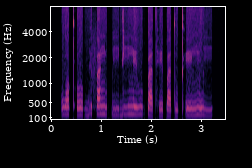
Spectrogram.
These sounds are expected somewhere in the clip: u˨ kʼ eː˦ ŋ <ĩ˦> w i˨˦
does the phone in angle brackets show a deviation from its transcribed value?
no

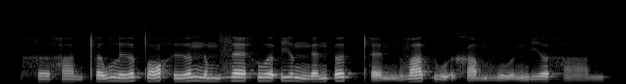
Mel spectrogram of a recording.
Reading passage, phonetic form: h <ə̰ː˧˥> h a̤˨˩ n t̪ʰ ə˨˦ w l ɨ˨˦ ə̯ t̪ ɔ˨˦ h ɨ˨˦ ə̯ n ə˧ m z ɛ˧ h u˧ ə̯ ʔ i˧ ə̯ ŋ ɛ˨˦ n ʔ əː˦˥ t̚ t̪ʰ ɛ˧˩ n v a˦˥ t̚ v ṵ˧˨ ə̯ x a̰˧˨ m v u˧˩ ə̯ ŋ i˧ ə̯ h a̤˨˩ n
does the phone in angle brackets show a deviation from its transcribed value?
yes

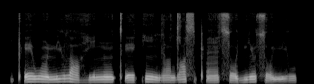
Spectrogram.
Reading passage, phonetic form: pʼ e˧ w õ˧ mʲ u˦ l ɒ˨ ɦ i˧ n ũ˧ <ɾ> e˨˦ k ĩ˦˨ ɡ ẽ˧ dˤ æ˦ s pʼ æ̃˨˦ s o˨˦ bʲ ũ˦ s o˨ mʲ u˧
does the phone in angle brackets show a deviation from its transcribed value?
yes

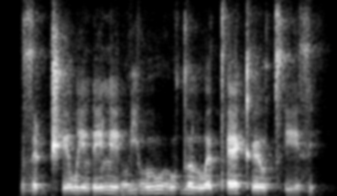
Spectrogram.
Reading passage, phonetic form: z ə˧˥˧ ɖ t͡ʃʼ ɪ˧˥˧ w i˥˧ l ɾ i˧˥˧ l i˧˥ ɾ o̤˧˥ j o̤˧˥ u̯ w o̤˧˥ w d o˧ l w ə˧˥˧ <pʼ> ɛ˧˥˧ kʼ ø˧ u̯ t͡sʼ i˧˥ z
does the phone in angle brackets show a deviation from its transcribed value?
yes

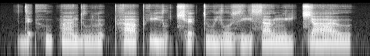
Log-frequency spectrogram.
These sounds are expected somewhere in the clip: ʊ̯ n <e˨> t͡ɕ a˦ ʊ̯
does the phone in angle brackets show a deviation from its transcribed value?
yes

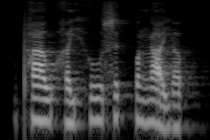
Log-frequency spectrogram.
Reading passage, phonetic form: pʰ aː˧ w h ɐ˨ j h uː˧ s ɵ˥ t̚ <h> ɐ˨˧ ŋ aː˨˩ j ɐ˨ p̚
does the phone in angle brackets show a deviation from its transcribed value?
yes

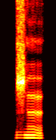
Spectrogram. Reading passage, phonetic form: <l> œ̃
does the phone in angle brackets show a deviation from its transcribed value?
yes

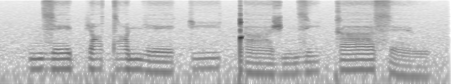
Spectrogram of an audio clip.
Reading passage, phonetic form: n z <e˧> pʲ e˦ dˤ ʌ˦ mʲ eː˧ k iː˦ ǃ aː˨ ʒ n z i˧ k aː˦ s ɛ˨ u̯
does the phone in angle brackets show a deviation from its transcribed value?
yes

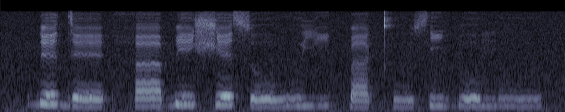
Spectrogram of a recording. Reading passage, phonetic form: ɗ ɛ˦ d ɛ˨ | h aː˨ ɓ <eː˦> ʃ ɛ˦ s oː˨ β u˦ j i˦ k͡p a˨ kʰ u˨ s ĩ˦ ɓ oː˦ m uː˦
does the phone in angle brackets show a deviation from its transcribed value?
yes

